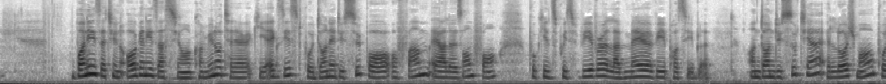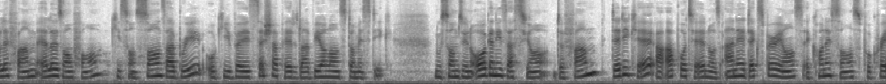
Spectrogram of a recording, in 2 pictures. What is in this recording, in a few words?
French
